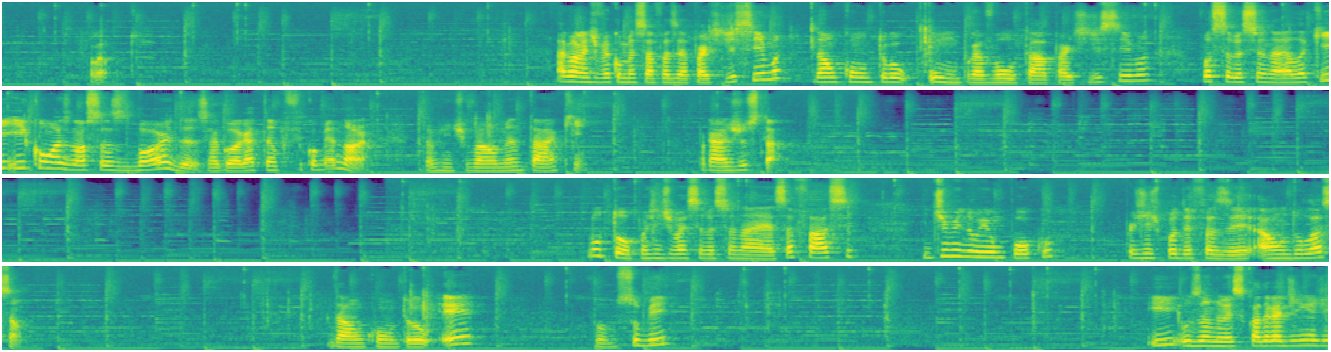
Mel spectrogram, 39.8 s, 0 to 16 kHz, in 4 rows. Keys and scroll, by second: 0.0 Return, 6.4 ctrl+1, 9.7 ctrl+1, 13.0 r, 19.8 w, 34.5 e, 35.9 e.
